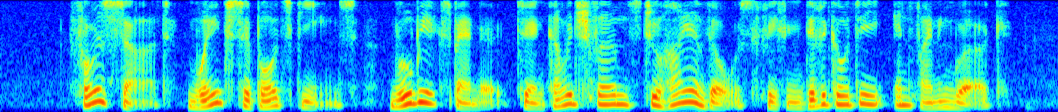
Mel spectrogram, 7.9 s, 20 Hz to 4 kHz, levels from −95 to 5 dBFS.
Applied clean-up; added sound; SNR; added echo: none; none; none; none.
